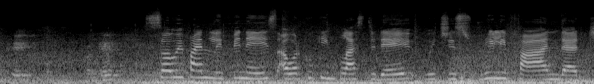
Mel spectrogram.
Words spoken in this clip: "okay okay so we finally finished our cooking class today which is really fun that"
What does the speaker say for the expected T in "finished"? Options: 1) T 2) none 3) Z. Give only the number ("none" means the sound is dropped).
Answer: 2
